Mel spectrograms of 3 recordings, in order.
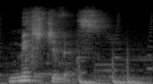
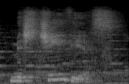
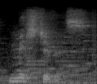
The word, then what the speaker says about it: mischievous: make this mistake again you commonly hear this word pronounced mischievous with an extra syllable however looking at the dictionary the correct pronunciation is mischievous so this is a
